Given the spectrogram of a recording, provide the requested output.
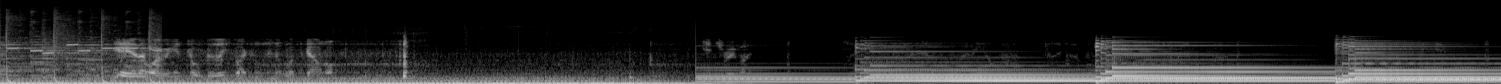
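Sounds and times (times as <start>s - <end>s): indistinct voices: 1.2s - 4.1s
vehicle engine and cabin rumble: 1.3s - 7.6s
music with sustained guitar chords: 6.9s - 15.0s.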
